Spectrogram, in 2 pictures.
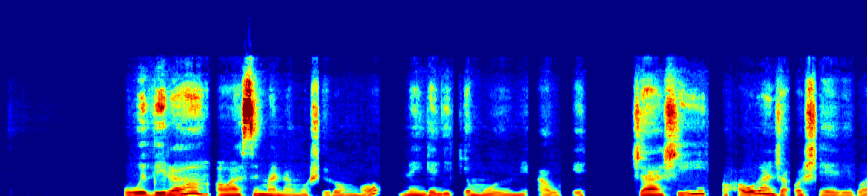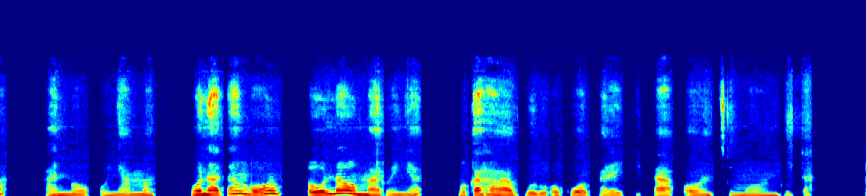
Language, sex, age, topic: Oshiwambo, female, 18-24, agriculture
